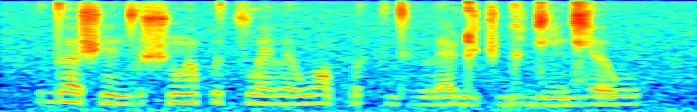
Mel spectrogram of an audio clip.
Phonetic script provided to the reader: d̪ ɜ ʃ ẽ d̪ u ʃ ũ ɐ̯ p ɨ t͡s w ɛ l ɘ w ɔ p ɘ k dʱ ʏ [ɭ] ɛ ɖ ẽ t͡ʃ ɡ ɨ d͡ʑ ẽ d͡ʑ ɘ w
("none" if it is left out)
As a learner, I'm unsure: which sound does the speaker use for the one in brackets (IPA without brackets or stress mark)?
l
